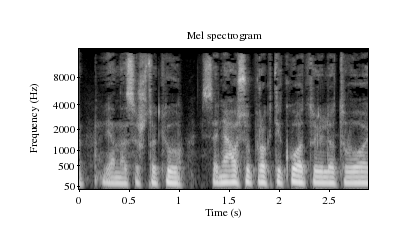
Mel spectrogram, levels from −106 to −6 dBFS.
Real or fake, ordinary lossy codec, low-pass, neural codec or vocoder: real; MP3, 64 kbps; 14.4 kHz; none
